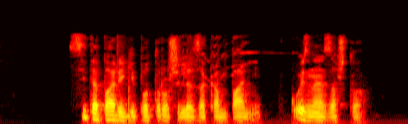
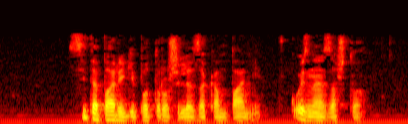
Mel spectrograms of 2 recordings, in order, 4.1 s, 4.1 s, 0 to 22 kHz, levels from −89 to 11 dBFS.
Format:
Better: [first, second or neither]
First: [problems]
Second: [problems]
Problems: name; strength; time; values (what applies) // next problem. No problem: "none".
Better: second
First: noise reduction (neural mask model RNNoise)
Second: none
